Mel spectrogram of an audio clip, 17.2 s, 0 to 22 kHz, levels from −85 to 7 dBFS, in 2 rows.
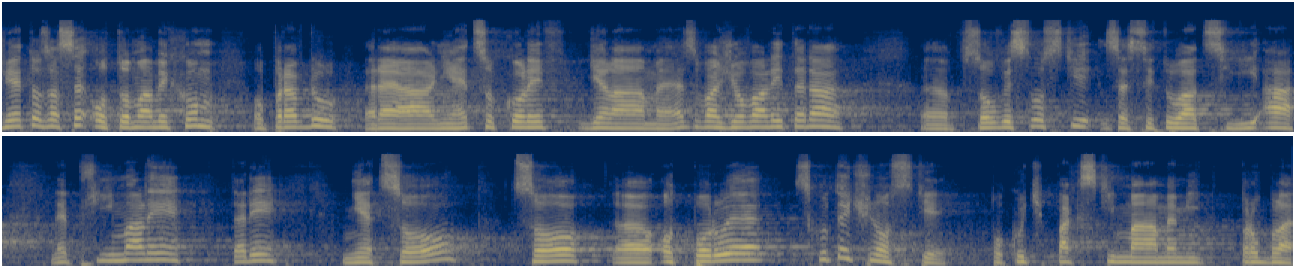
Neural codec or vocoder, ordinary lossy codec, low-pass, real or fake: none; Opus, 16 kbps; 10.8 kHz; real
